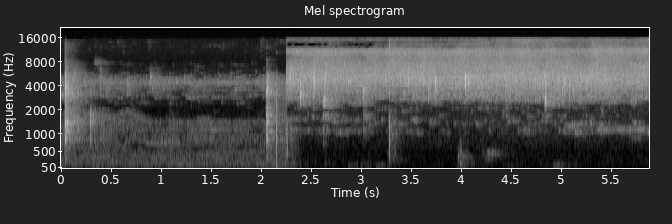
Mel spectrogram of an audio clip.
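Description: Battered potato spirals on wooden skewers frying in hot oil in a pan: a steady sizzling hiss with small pops, starting abruptly about two seconds in after a quieter stretch.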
